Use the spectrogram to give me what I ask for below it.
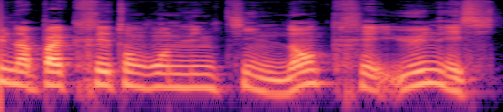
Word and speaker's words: LinkedIn: D'accord Bon, ça se prononce LinkedIn, pas LinkedIn, c'est de l'anglais.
